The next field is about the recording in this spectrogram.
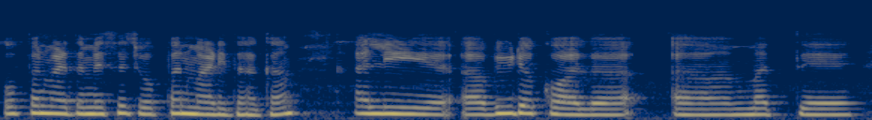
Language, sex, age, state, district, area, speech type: Kannada, female, 18-30, Karnataka, Udupi, urban, spontaneous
